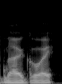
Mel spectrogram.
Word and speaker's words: Magi: uh and of course the Magi whom we can pronounce in the Greek as magy uh were themselves uh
